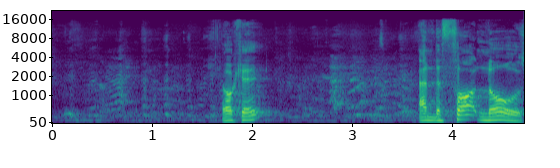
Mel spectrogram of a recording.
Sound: laughter

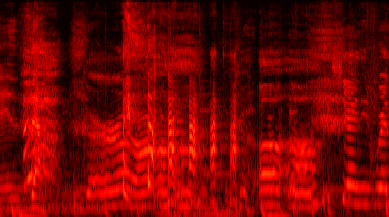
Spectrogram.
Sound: laughs

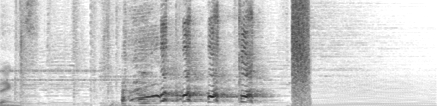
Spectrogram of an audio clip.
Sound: laughs

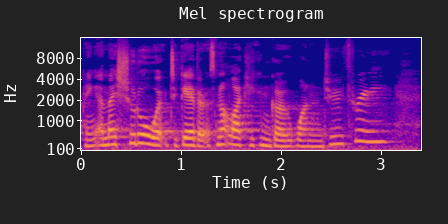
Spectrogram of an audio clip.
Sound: none

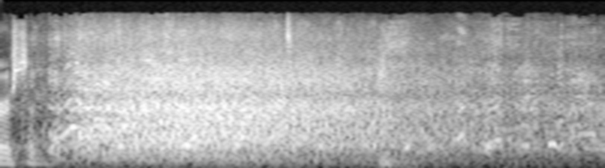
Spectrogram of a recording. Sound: laughter

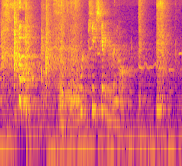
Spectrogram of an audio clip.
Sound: spitting

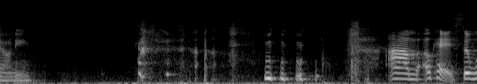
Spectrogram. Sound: laughs

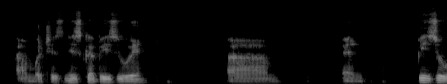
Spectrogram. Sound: non-english speech

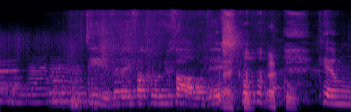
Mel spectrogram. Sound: chuckles

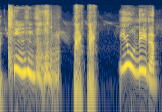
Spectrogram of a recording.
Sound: giggles and snorts

